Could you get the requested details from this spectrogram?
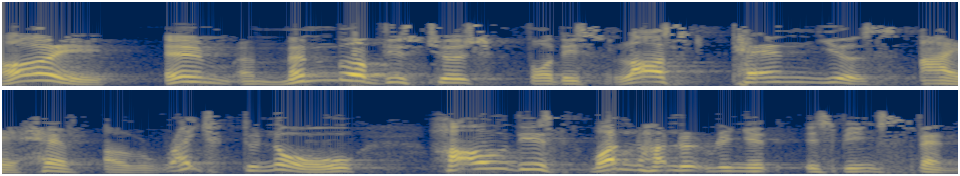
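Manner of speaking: firm, loud, insistent voice. A church member stands up to question the mission team; firm and loud. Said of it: "in a very firm and loud voice".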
